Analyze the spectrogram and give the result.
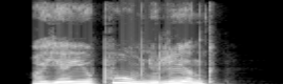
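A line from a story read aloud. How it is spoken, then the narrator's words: Quiet interjection. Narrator (Russian): тихо вступила в разговор Маша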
